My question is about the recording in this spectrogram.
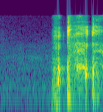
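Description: A man coughing: a quick run of loud coughs starting about a second in.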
